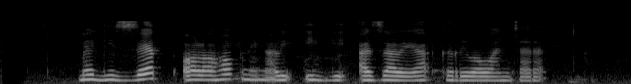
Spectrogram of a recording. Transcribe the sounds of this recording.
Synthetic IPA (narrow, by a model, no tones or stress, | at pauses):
mɛɡizɛt̪̚ɔlɔɦɔk̚niŋaliiɡiazalɛakɨrdiwawaɲt͡ʃaɾa̰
